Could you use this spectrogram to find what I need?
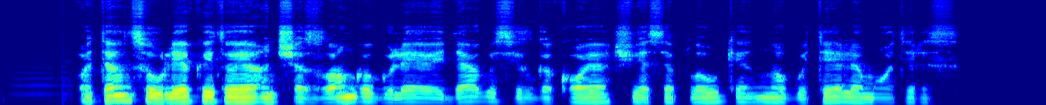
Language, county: Lithuanian, Klaipėda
